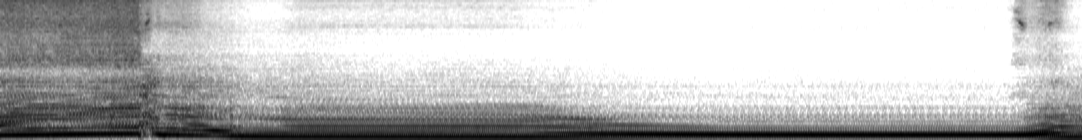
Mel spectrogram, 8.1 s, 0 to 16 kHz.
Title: v6 TL running on 3 cylinders cuz of bad injectors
